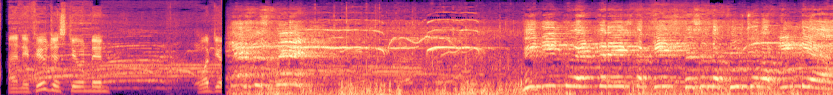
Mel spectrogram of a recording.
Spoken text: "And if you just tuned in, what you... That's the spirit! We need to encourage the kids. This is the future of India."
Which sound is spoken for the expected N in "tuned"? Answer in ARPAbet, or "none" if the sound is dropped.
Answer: N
